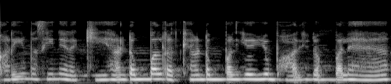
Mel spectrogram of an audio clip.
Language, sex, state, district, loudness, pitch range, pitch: Hindi, female, Delhi, New Delhi, -15 LUFS, 220-235 Hz, 225 Hz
